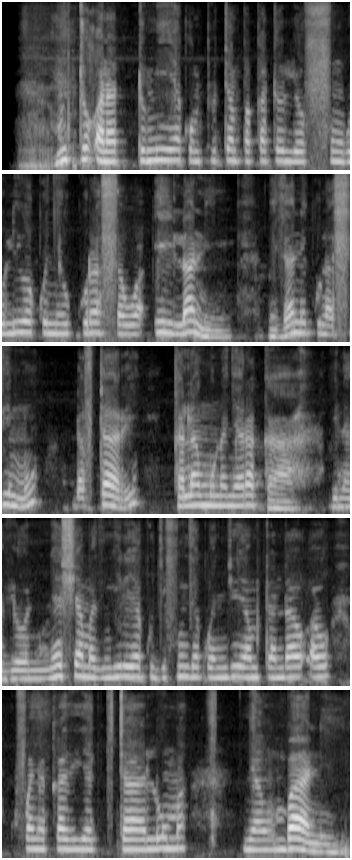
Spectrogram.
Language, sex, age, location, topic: Swahili, male, 25-35, Nairobi, education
